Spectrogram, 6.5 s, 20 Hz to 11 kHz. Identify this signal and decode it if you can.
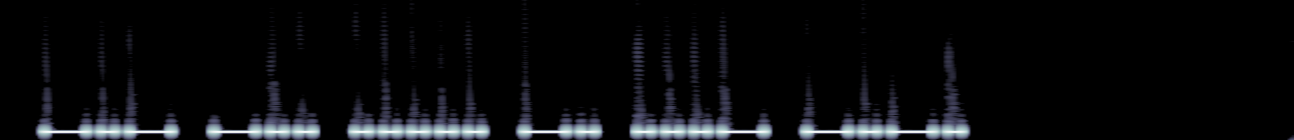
Morse code, heard as a keyed tone, about 17 wpm, 700 Hz. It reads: KD5NVC
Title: USA Callsign DE Callsign - 6 Characters - 17wpm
